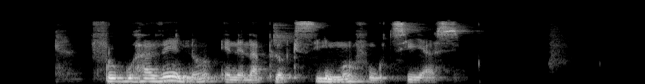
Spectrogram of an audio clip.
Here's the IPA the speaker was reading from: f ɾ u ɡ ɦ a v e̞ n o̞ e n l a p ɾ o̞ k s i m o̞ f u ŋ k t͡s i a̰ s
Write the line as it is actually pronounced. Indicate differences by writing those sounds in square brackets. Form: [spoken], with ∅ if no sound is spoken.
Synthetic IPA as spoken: f ɾ u ɡ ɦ a v e̞ n o̞ e n l a p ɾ o̞ k s i m o̞ f u ŋ k t͡s i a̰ s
